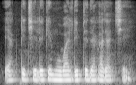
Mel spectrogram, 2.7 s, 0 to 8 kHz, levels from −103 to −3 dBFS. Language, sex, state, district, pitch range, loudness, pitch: Bengali, male, West Bengal, Cooch Behar, 125-130 Hz, -15 LUFS, 125 Hz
